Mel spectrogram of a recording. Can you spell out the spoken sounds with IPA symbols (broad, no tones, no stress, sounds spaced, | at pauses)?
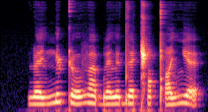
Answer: ɳ ɛ lʲ ŋ ɘ lʲ ʈ o v a b ɛ l ɨ d ɛ ǁ o qʼ ɘ lʲ ʎ ɛ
